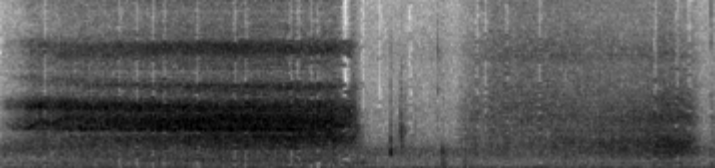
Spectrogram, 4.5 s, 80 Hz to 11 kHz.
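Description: A steady hiss lasting about two seconds as a vape is drawn on: air pulled through the Captain X3S sub-ohm tank's airflow while the coil fires, on an iJoy Diamond PD270 box mod. It stops suddenly, and a faint exhale follows near the end.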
